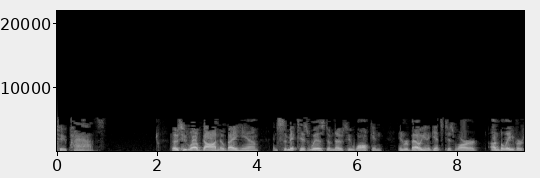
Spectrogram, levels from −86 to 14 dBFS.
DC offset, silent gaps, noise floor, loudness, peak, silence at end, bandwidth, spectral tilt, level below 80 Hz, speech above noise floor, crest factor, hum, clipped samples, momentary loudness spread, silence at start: under 0.1%; none; -73 dBFS; -19 LUFS; -4 dBFS; 0 s; 5.4 kHz; -9 dB/octave; -56 dBFS; 54 dB; 16 dB; none; under 0.1%; 16 LU; 0 s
